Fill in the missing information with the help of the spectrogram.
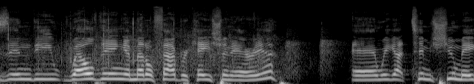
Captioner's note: audience applauds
